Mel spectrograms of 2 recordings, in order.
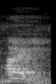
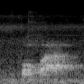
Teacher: when we say it in English, it's aspirated, which means there's a strong blast of air when you say it. So if I say party, I'm exaggerating slightly, but party.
